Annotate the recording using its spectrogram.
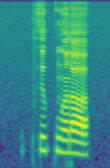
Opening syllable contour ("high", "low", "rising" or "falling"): rising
